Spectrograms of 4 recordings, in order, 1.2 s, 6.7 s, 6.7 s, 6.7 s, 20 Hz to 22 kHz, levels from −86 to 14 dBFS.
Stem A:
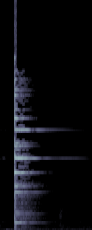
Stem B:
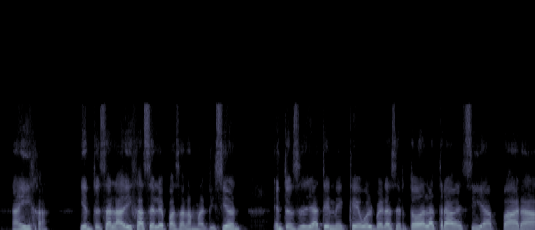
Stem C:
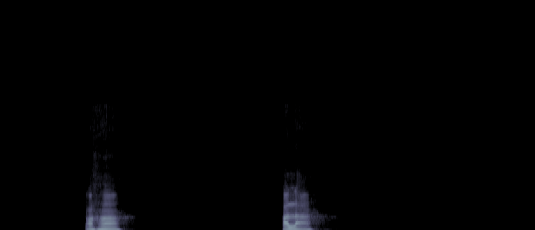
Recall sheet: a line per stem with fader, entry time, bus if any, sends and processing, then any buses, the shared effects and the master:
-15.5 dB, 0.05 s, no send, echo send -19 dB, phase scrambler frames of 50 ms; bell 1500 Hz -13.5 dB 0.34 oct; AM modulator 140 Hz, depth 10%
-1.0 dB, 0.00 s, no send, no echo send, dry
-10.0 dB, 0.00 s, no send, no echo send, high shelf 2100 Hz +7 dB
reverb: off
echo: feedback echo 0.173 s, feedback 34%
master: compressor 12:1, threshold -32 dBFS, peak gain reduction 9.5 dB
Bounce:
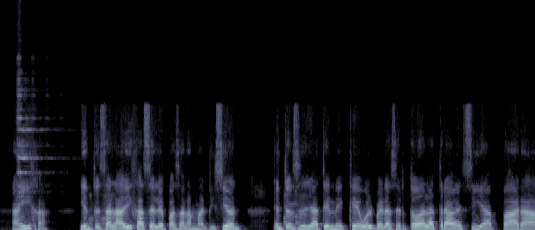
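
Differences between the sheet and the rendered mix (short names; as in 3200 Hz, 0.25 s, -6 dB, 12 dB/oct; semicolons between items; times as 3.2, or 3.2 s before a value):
stem B -1.0 dB -> +9.0 dB; master: missing compressor 12:1, threshold -32 dBFS, peak gain reduction 9.5 dB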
